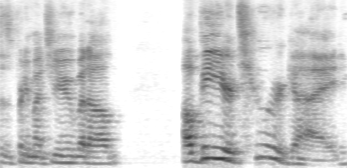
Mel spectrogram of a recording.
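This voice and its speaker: Somewhat breathy, a man of medium pitch speaks at a moderate pace with lively intonation. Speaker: interview show host. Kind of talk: casual interview chat.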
